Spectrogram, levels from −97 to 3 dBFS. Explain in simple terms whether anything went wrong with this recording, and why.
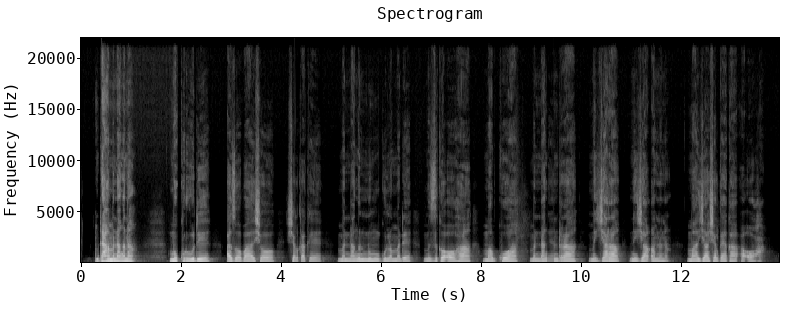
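Sudden gain jumps at 0.42 to 1.94 s (louder, ending just before "urwudi a zu ba"), 4.27 to 4.82 s (quieter, ending before "mii naginnum gullumi di"), and 9.32 to 9.46 s (much quieter). The speech and background noise jump in level together, likely because a volume setting was applied abruptly without a smooth fade.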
